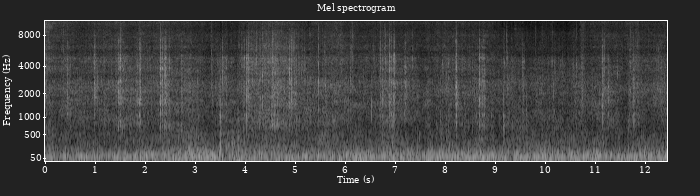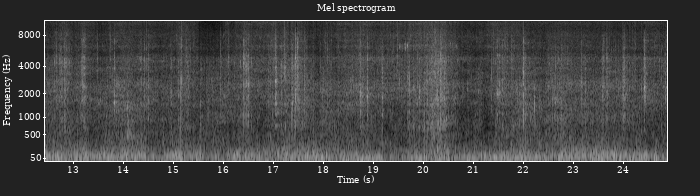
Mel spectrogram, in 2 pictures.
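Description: Mountain bike descending a trail at speed: heavy wind noise on the microphone over constant rattling and frequent knocks from the bike on rough ground.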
